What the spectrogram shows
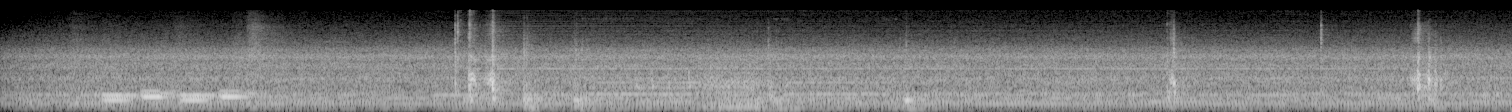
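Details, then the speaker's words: MINI with a replaced high-pressure fuel pump, heard from the engine bay at key-on, engine off: a faint high electric whine starts with a click, holds a few seconds, then clicks off; normal fuel system priming. "I wouldn't quite call it a loud noise, but you can distinctly hear it. You should be able to hear it turn on and then turn off."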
